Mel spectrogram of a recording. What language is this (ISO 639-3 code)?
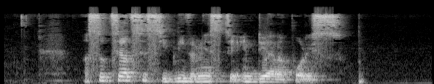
ces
